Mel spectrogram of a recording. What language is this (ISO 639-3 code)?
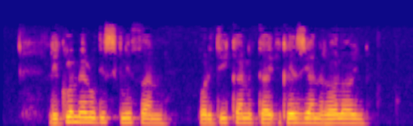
epo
